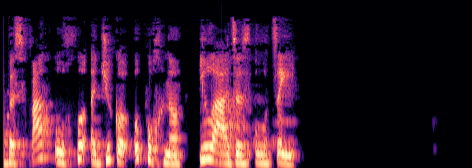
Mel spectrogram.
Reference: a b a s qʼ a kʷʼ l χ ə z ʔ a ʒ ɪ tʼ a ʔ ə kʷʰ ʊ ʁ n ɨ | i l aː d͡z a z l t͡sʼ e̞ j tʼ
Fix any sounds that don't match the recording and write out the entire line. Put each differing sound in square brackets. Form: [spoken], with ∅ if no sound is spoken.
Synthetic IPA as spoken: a b a s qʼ a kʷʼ l χ ə [∅] ʔ a [d͡ʒ] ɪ [kʼ] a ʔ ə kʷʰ ʊ [χ] n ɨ | i l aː d͡z a z l t͡sʼ e̞ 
